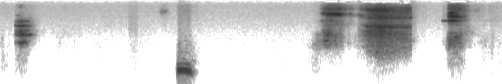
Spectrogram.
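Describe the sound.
Breathing-exercise breaths, an inhale through the nose and a strong exhale through the lips, come as a few soft airy rushes of breath after scattered short, faint sniffs and a low puff, with no talking.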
